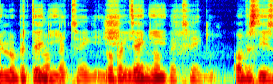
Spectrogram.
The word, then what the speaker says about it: Lopetegui: Lopetegui.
